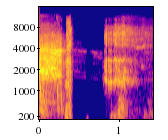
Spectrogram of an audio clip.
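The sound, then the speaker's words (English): A person imitates a pig, like Porky Pig, with two harsh, nasal snorting grunts: a short one, a brief pause, then a longer rasping snort that trails off. Fairly loud, with no talking. “I'm going to sound like Porky the Pig.”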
